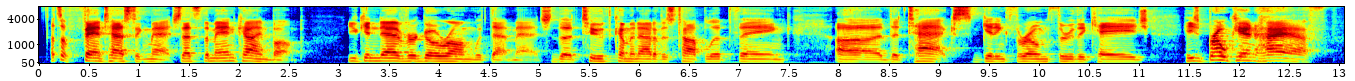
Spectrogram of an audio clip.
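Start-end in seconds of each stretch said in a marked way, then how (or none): 11.4-12.8 put-on excited wrestling commentator voice, higher and louder. Recalling a famous wrestling match bump: J R impression. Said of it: "That's my best J R impression".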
